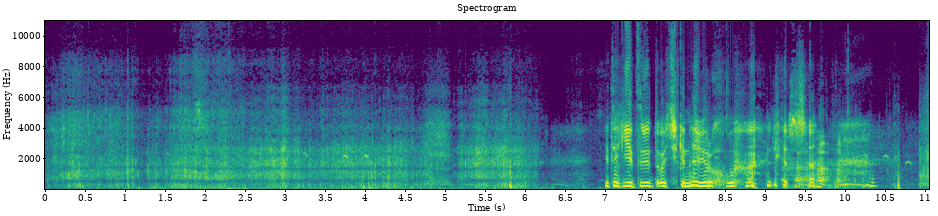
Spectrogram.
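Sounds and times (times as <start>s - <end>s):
steady rustling: 0.0s - 11.0s
wind buffeting microphone: 1.0s - 9.0s.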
